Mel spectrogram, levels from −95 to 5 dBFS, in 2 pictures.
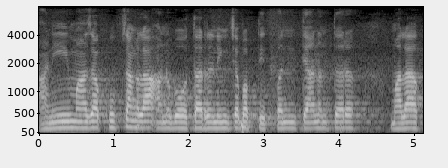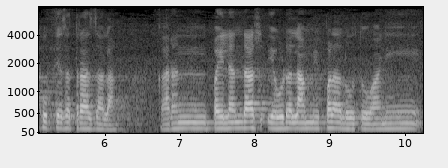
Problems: constant background noise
